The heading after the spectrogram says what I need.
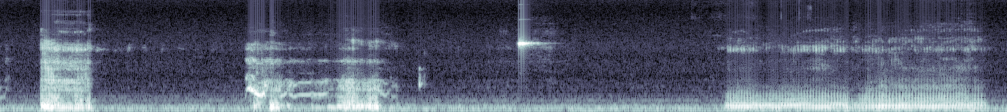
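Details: A female dog sleeping right next to the listener's ears snores loudly: several low, rough snores with quiet pauses between them. Snoring.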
